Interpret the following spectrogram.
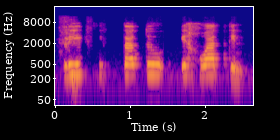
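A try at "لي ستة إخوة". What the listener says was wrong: Aywa, sittatu ikhwatin. Ya, sittatu ikhwatin. Nah, ahsanti, sahih.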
